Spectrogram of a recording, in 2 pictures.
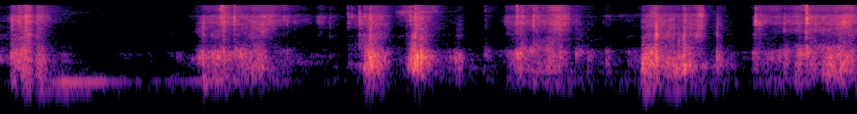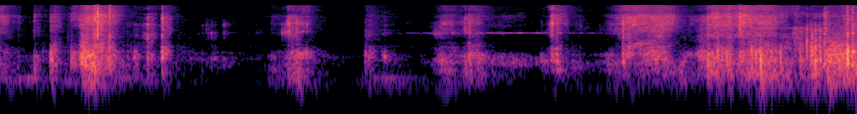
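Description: Rustling and crinkling of a stiff, gold-woven soft silk saree being lifted and spread out by hand, in irregular bursts.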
